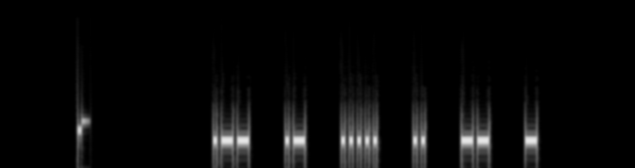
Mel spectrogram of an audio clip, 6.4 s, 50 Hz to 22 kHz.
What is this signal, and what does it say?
Morse code, heard as a keyed tone, about 30 wpm, 700 Hz. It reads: W A 5 I M T
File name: Lesson 19g - Letter w - Call Signs 30wpm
